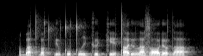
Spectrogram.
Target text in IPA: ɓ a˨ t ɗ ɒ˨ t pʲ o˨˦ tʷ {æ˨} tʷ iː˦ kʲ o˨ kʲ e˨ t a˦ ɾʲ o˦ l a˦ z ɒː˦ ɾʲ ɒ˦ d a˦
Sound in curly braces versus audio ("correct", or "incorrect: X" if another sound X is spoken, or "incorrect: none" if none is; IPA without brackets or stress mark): incorrect: a˨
